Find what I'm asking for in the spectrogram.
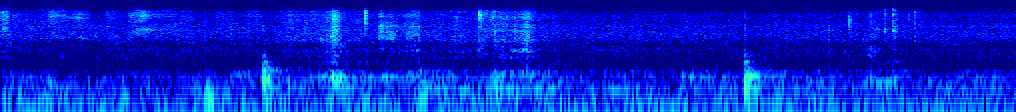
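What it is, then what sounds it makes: Stretched cotton canvas tapped with fingernails. Fingertips and long nails tap rapidly on the fabric-covered, stapled side edge of a small white stretched cotton canvas on a wooden frame lying on a table. The result is a quiet stream of light, bright, pattering clicks with very short decay.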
